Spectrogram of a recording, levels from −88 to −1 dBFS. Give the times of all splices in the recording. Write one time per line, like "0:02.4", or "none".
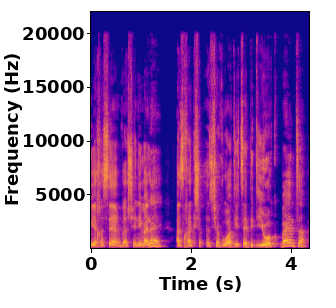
none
